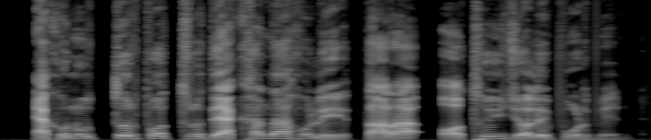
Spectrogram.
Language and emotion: Bengali, neutral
